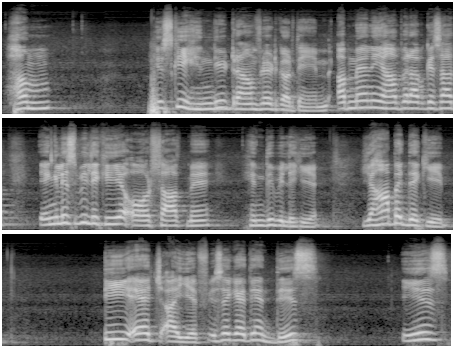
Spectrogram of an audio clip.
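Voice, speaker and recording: Slow-talking male teacher. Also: high voice. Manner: spells words letter by letter, then says each one. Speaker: English teacher. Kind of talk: slow spelling-out English lesson.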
